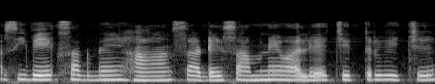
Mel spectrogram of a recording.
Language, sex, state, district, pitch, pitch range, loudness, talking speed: Punjabi, female, Punjab, Fazilka, 210 Hz, 195-215 Hz, -15 LUFS, 135 wpm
